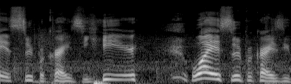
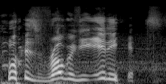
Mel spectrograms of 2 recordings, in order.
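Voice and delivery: usual speaking voice

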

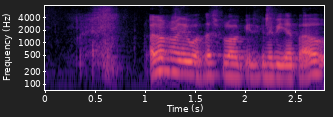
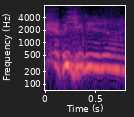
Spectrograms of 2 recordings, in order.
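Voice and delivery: much higher, squeaky teasing of the dog; 8 semitones higher, 3 dB louder, much faster than usual. Pretend. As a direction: taunt the dog in a silly high voice. Teasing dog after tug win.

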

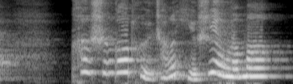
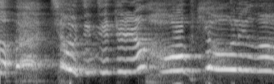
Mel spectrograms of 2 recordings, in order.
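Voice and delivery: high, laughing gush over a star; excited gushing; 8 semitones higher than usual. Acted. Starstruck fan gushing online about seeing Qiao Jingjing, excited and laughing.

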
